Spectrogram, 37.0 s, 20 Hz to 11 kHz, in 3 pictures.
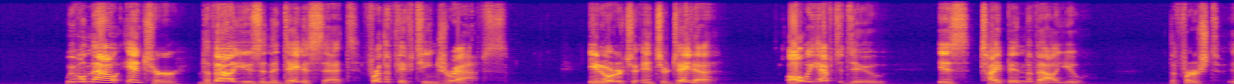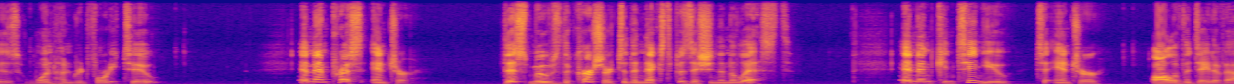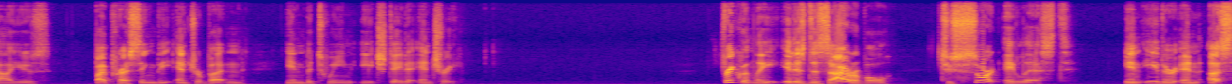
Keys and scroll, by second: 12.8 1, 13.4 4, 14.1 2, 16.1 Return, 21.7 1, 22.3 4, 22.9 3, 23.8 Return, 27.2 1, 27.8 4, 28.5 0, 29.6 Return, 30.6 Return, 30.6 7.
